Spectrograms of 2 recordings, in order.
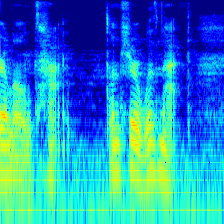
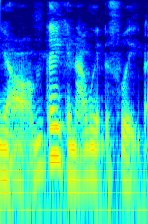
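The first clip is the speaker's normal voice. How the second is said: plain reading voice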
